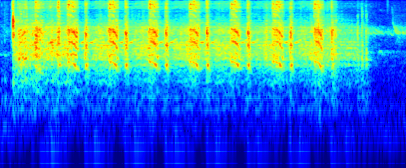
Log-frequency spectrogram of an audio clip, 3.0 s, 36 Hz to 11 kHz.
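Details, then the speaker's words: Motorbike stored about 4 years with a full fuel tank, fuel leaking from a hose aimed at the battery: rapid uneven cranking chuffs on choke, engine catches briefly then dies away; reluctant to fire, hard starting. "So one thing that's happening is that when you crank it, turn on the choke, and you can see it wants to start."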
